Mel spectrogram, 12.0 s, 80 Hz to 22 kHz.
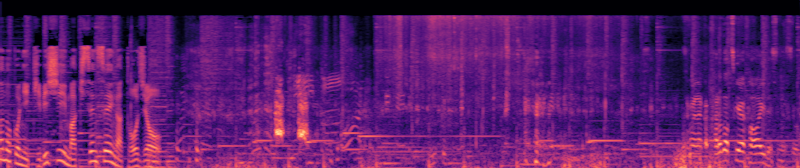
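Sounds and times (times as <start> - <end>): light cute background music: 0.0 - 12.0
dogs vocalizing in play: 3.3 - 10.2.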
